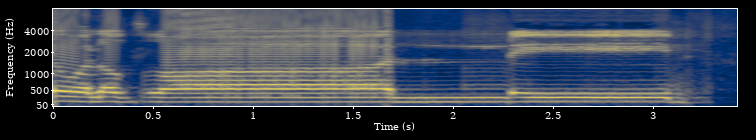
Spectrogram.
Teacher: لام پر شد ہے تو لام کو جو ہے وہ جھٹکا سا دینا چاہیے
